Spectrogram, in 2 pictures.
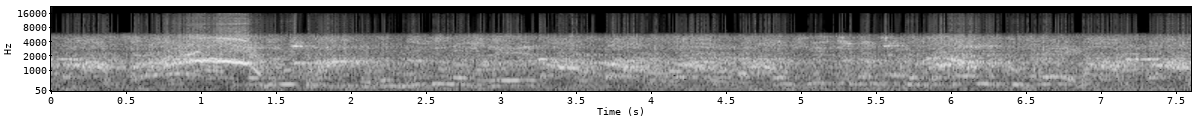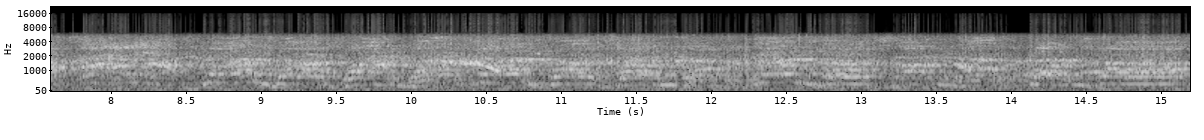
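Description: Riders on a Musik Express fairground ride yelling and screaming together over the ride's loud music, many voices rising and falling at once.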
